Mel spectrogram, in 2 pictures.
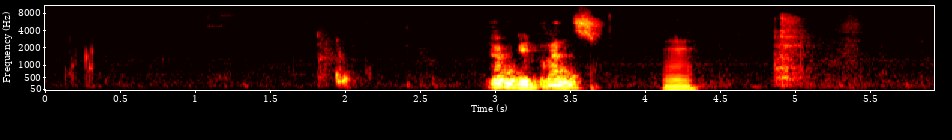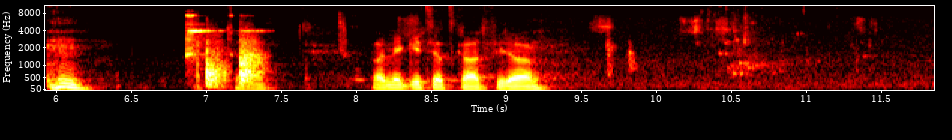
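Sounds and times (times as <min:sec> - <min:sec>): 
faint hiss: 0:00.0 - 0:11.8
speech: 0:03.0 - 0:04.4, 0:06.0 - 0:06.3, 0:08.1 - 0:09.7
water poured into a glass: 0:10.2 - 0:11.5
bright water drips: 0:10.2 - 0:11.8.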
